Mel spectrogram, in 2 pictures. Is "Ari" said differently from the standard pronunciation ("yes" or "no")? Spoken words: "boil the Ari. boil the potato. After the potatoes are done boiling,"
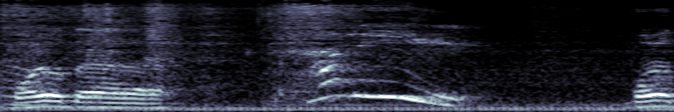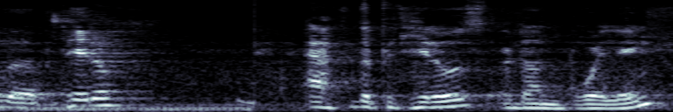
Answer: yes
